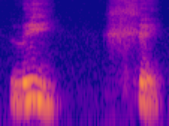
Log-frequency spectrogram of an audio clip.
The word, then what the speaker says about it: lihle: Yebo mngani, lihle, lihle. Let's put it on the board. Mngani, repeat after me. Namhlanje izulu lihle. Very, very good mngani. Always remember that HL sound, that's how we make the sound.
